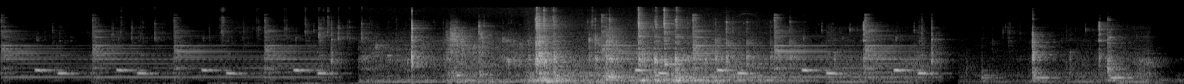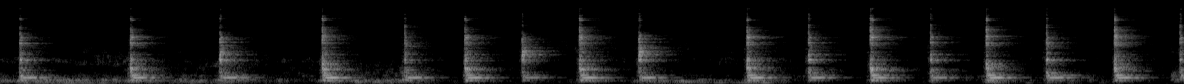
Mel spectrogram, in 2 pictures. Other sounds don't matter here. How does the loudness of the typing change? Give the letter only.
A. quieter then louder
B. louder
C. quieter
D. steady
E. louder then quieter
E.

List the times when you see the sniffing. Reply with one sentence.
The sniffing can be heard from 5.5 to 6.2 s.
